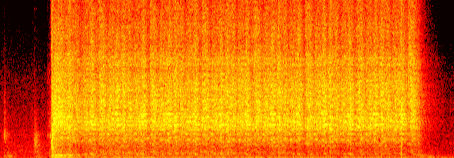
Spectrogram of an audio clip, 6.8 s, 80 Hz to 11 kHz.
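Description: A 1955 Chevy truck engine catches after a short crank and runs roughly at a steady, loud, close roar for several seconds, then cuts out and falls quiet.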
